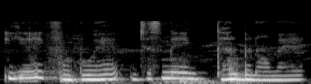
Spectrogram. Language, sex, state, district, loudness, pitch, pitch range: Hindi, female, Uttar Pradesh, Saharanpur, -14 LUFS, 235 Hz, 220-275 Hz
